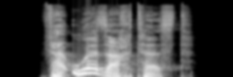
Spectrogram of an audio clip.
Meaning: inflection of verursachen: 1. second-person singular preterite 2. second-person singular subjunctive II
- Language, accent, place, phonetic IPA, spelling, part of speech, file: German, Germany, Berlin, [fɛɐ̯ˈʔuːɐ̯ˌzaxtəst], verursachtest, verb, De-verursachtest.ogg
